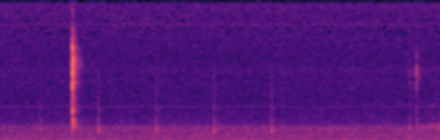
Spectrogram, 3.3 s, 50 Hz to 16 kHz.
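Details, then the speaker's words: General Electric KL-70 AM/SW tube radio under troubleshooting: sharp isolated ticks every half second to second over faint hiss from the speaker; clicking occurred before with the push-button assembly unplugged, cause not yet traced. "there's a ticking sound coming out of the radio no it's coming out of the speaker"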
